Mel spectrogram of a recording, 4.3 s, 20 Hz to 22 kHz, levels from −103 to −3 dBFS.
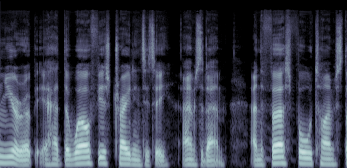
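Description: A short speech recording with nothing technically wrong to point to, so there are no times or causes to give.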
